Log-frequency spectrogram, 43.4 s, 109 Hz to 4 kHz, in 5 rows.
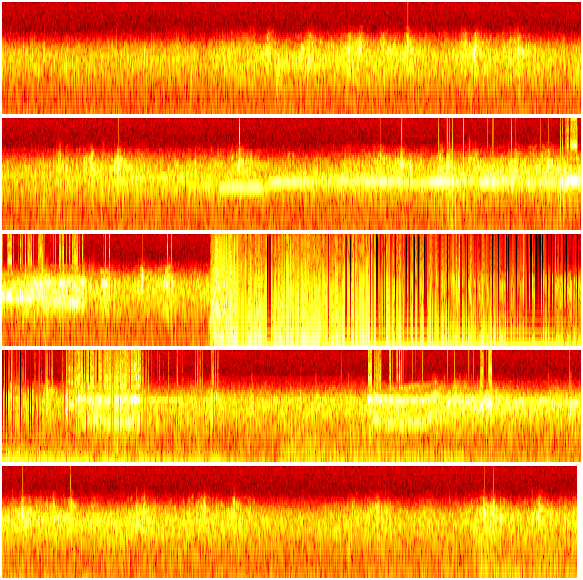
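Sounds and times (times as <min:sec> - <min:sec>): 
sonification of seismic events of a magnitude 6.3 earthquake in the Ionian Islands Greece: 0:00.0 - 0:43.3.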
